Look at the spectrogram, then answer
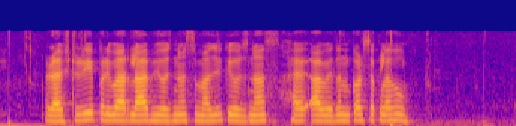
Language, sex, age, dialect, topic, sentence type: Magahi, female, 18-24, Western, banking, question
